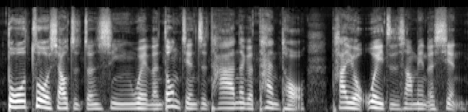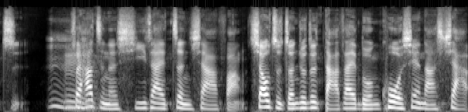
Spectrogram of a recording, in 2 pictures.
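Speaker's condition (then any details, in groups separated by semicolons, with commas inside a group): Submucous cleft palate; submucous cleft palate since childhood, former underbite, braces, insurance-covered orthognathic surgery advancing upper, retracting lower jaw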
